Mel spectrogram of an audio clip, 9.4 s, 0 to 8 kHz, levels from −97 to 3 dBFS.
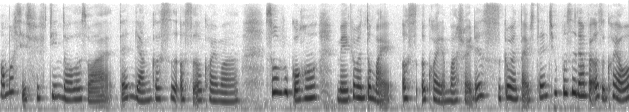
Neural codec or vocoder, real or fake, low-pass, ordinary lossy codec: none; real; 7.2 kHz; none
